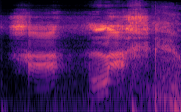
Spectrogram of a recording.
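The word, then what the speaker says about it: הלך: An example of this is this Hebrew word, which is pronounced halach.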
